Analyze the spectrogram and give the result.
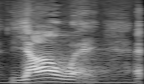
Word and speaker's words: Yahweh: That's the name Yahweh. That's best guess how we pronounce that. Yahweh.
